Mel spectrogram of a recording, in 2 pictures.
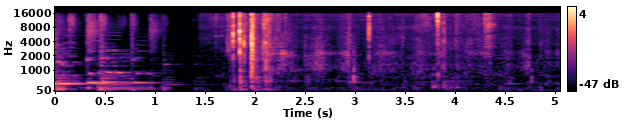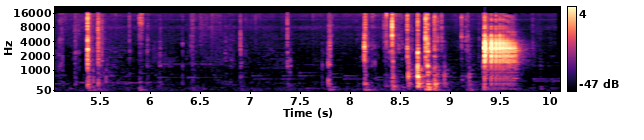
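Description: Background music that stops about a second in, followed by a marble running through a paper-and-cardboard roller coaster: irregular clicks and knocks as it rolls and drops through the paper track pieces, with a louder clatter near the end.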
